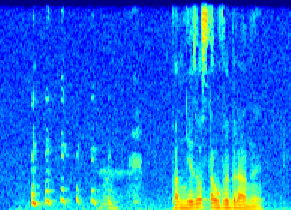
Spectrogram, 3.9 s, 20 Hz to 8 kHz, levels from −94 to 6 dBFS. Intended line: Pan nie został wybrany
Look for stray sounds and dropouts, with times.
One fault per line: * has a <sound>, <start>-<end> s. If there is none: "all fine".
* has a laugh, 0.4-1.9 s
